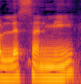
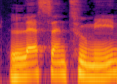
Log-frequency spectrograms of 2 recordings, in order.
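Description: First: Said in the usual way. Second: Slow "listen to me" with "to" drawn out; deliberate correct model, "to" held long; stress on TO. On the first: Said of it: "no listen me". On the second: Shown as a demonstration. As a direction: lean on the word "to" in "listen to me".

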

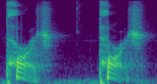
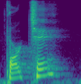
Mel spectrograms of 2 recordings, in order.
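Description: First: "Porsche" as one syllable, "porsh"; English-style Porsche. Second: "Porsche" as "POR-che", higher and rising; the mistaken "Porsche", two syllables, questioning; Spanish-style Porsche. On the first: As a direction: say "Porsche" ending on a sh. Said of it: "No, es Porsche". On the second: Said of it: "no es". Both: Shown as a demonstration.

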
